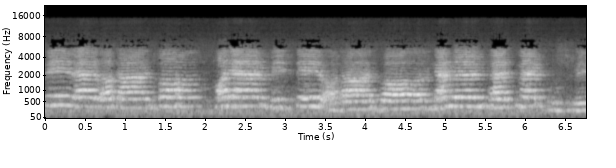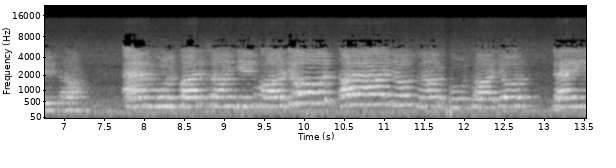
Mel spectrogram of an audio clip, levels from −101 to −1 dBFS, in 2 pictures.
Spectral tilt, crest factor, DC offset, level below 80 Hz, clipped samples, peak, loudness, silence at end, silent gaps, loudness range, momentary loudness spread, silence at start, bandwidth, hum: -4.5 dB/octave; 16 dB; under 0.1%; -60 dBFS; under 0.1%; 0 dBFS; -16 LUFS; 0 s; none; 3 LU; 10 LU; 0 s; 15 kHz; none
